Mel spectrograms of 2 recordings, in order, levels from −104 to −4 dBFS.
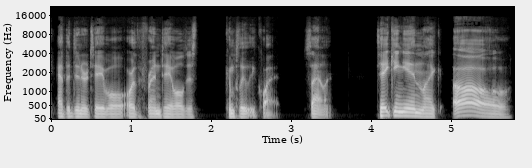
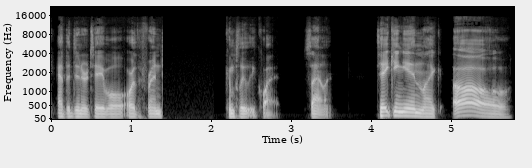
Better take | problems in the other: first | audio cutting out; at 1.5 s for 0.5 s

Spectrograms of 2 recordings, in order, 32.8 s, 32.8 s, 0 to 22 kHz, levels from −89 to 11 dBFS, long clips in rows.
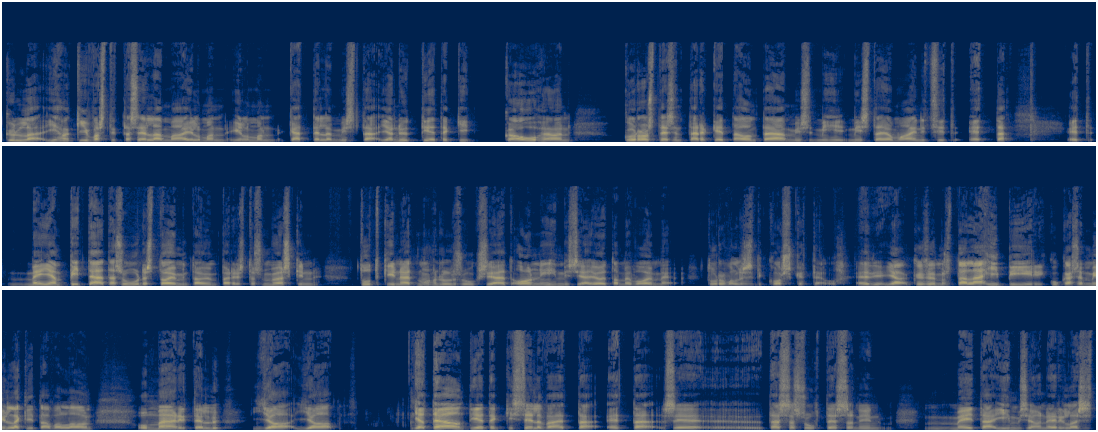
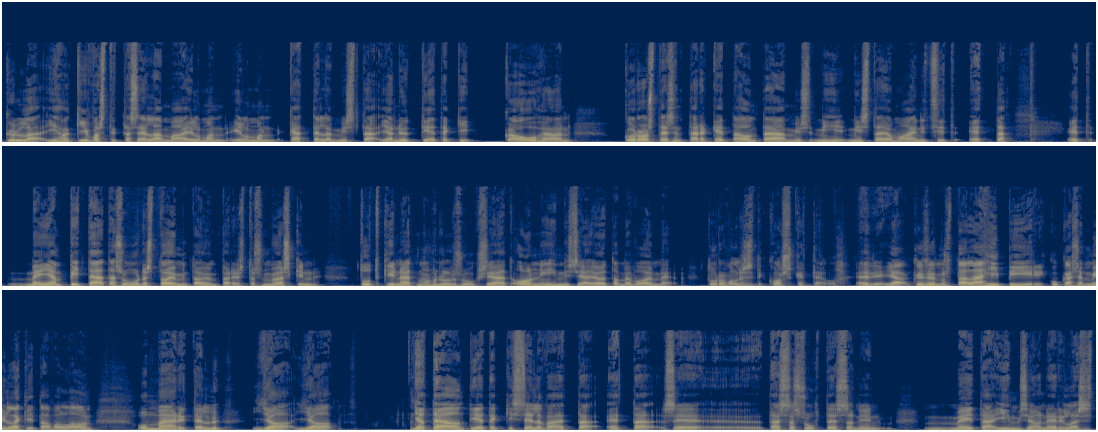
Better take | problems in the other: second | thin; very; fading below 400 Hz

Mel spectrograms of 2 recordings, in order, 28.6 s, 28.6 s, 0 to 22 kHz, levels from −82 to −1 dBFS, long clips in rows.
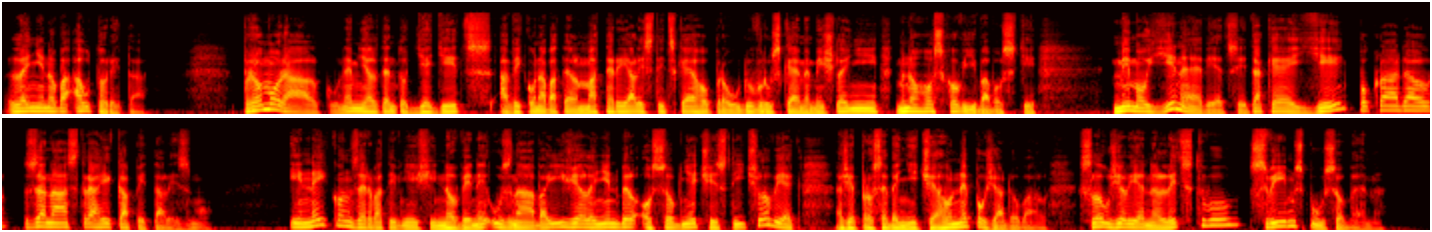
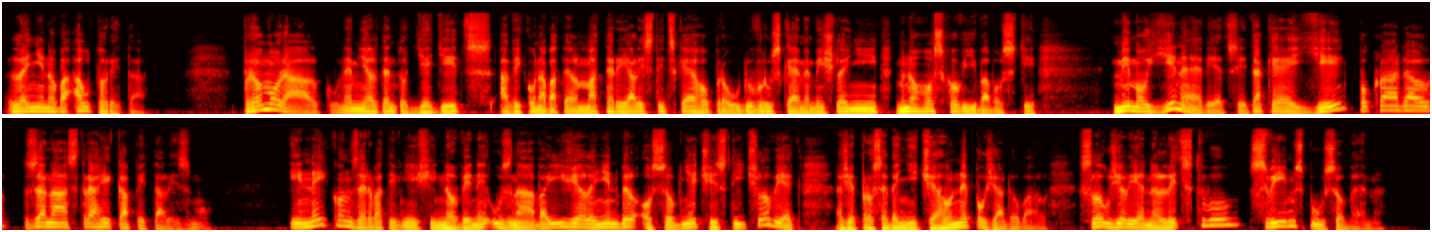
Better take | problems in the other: neither | none

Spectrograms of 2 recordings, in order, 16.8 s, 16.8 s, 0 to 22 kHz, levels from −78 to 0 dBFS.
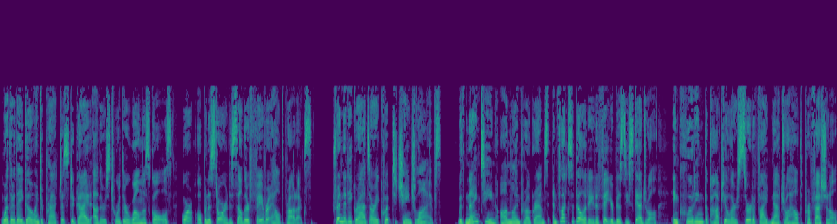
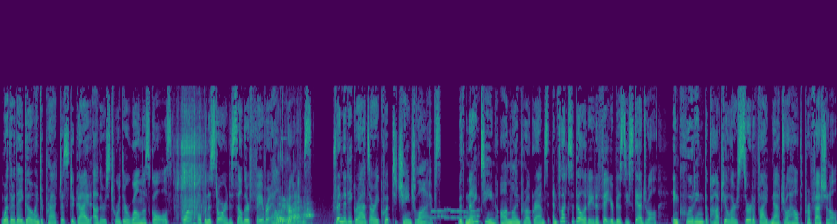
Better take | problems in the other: first | footsteps; loud; at 3.5 s; peak 2 dB above the speech // dog barking; loud; at 5.5 s; peak 2 dB above the speech // phone ringing; faint; at 8.5 s; peak 10 dB below the speech

